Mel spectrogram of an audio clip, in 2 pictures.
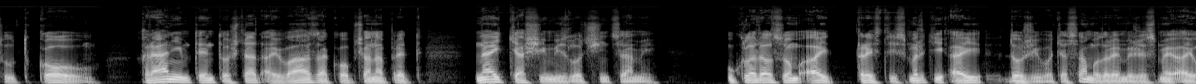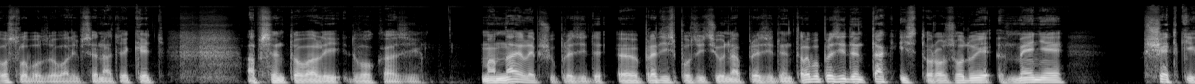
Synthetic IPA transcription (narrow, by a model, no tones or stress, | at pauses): sut̪kɔʊ | xɾaːɲimt̪ɛnt̪ɔʃt̪aːd̪a̰jʋaːzakɔɔpt͡ʃanapɾɛd̪ | najcaʃiːmizlɔt͡ʃint͡sa̰mi | uklad̪alsɔma̰jt̪ɾɛst̪ismr̩ciʔajd̪ɔʒiʋɔcasamɔzɾɛjmɛʒɛzmɛʔa̰jɔslɔbɔd͡zɔʋalifsɛnaːcɛkɛc | apsɛnt̪ɔʋalid̪ʊɔkʰa̰zi | maːmnajlɛpʃu | pɾɛd̪ispɔziːt͡siunapɾɛzid̪ɛnt̪alɛbɔpɾɛzid̪ɛnt̪ːaɡist̪ɔɾɔzɦɔd̪ujɛvmɛɲɛ | fʃɛt̪kiː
